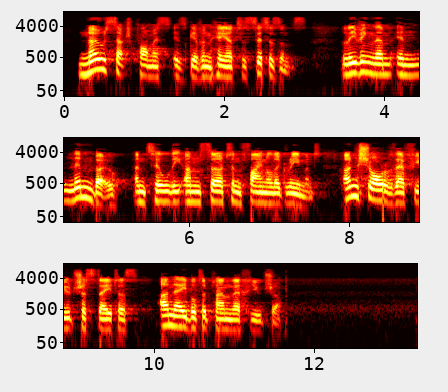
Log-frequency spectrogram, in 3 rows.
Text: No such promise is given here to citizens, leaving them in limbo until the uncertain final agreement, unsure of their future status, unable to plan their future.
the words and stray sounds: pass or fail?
pass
